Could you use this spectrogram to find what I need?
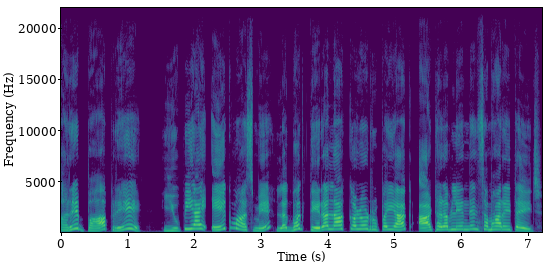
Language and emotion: Maithili, surprised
